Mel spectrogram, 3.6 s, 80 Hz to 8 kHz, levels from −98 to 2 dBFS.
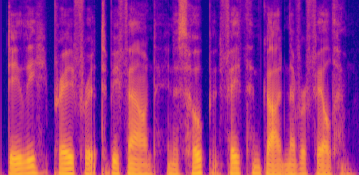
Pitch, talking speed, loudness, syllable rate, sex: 90 Hz, 300 wpm, -20 LUFS, 6.3 syllables/s, male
